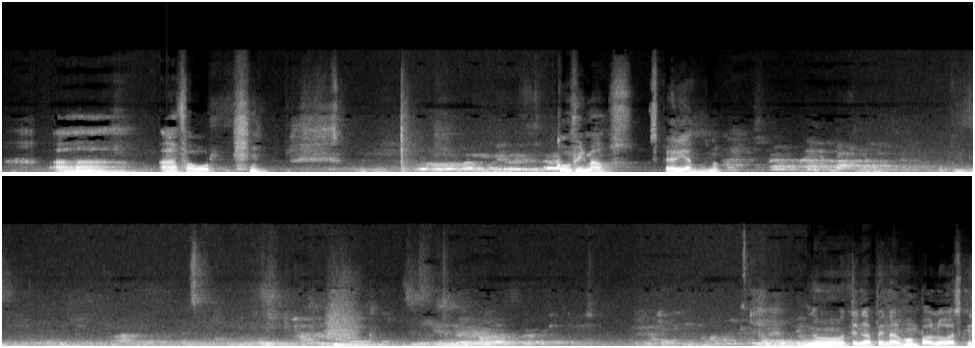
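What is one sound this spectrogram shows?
A group of men and women speak and call out in a room nearby, heard through an open doorway.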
